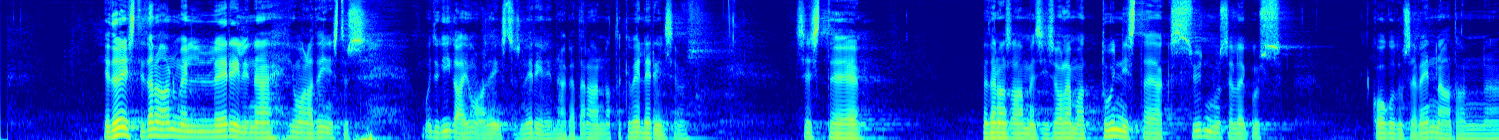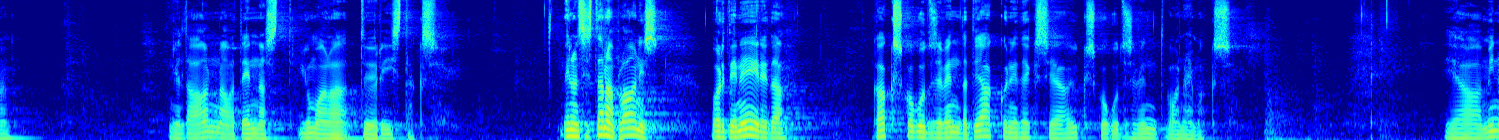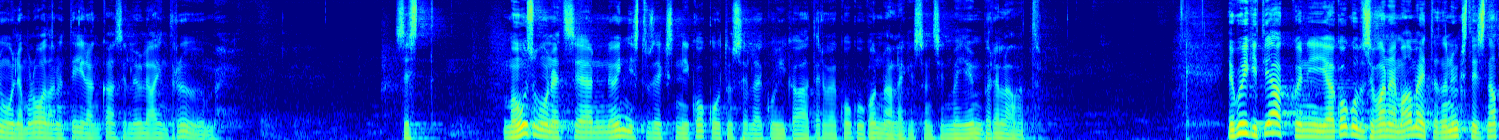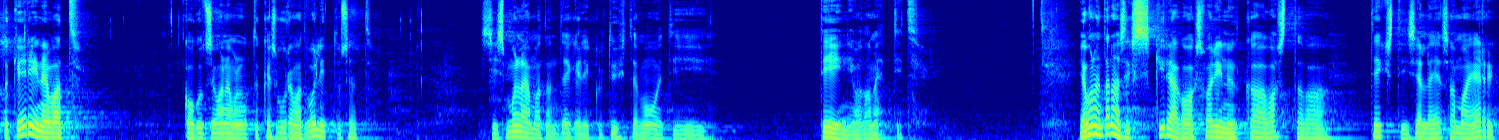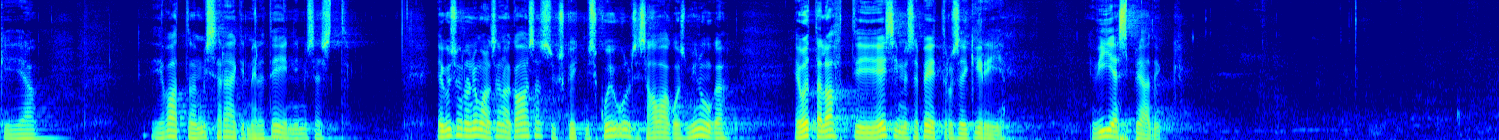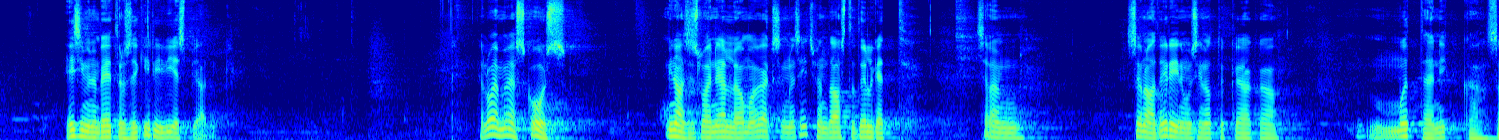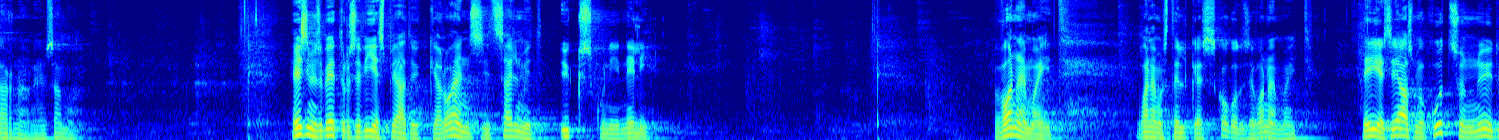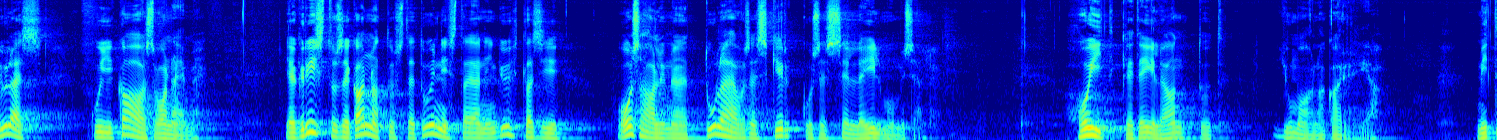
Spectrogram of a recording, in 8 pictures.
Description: (Tallinnas)
Jutlused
